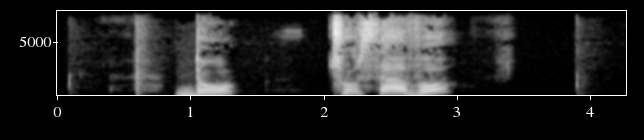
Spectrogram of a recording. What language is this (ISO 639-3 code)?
epo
